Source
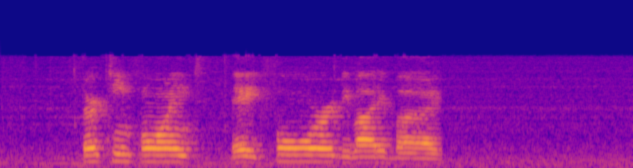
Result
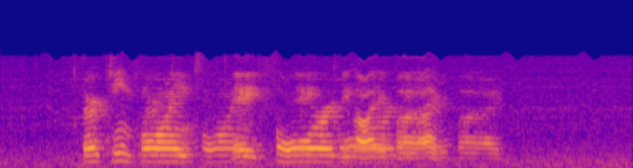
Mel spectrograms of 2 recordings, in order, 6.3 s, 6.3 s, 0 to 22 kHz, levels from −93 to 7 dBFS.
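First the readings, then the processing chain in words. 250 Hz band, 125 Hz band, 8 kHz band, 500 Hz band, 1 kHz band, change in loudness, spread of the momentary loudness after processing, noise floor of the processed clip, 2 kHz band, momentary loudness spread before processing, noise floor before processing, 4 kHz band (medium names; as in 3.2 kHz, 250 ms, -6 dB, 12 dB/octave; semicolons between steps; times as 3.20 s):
0.0 dB, -0.5 dB, no reading, +0.5 dB, 0.0 dB, 0.0 dB, 14 LU, -48 dBFS, +0.5 dB, 9 LU, -48 dBFS, +1.0 dB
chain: hum notches 60/120/180/240 Hz; on a send: delay 616 ms -9 dB; on the sum: warped record 78 rpm, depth 160 cents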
